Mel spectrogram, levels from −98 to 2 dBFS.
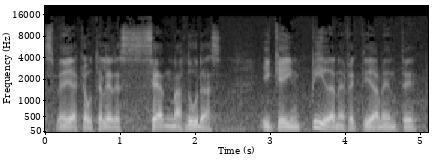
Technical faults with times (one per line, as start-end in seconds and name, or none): none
